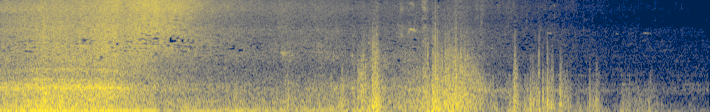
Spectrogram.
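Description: Wagon wheels clatter over the rails.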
